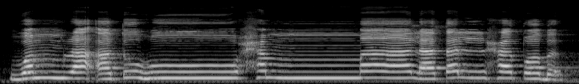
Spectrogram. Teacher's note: حما میں میم مشدد ہے اس لیے یہاں پر غنہ کیا۔ حطب، حطب میں آخر میں با ساکن ہوگی، حروف قلقلہ میں سے با ہے تو اس میں قلقلہ ظاہر کر کے پڑھا۔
